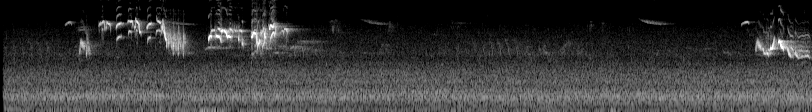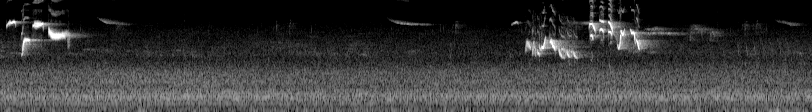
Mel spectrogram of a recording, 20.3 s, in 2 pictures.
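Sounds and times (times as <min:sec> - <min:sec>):
faint hiss: 0:00.0 - 0:20.2
European robin singing: 0:00.8 - 0:04.0, 0:09.3 - 0:11.2, 0:16.6 - 0:20.2.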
